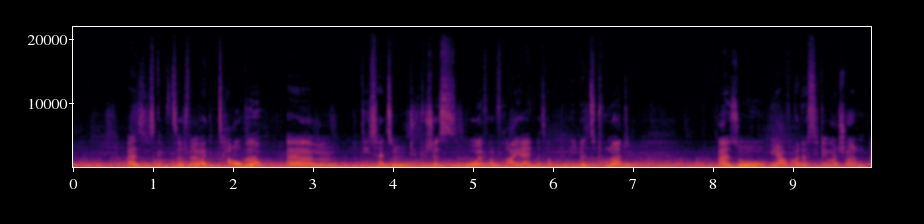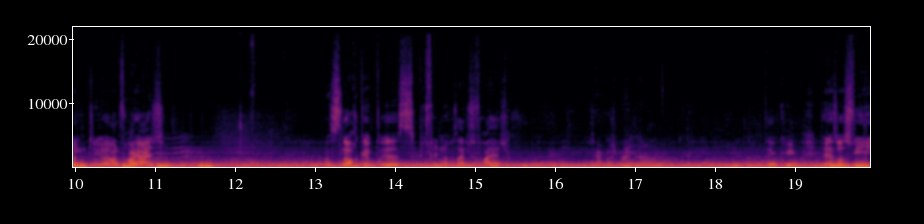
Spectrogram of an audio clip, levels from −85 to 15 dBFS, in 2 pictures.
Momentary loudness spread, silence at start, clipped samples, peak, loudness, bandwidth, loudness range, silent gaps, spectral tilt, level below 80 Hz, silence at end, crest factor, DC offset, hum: 11 LU; 0 s; under 0.1%; -6 dBFS; -25 LUFS; 16 kHz; 7 LU; none; -7 dB/octave; -40 dBFS; 0 s; 18 dB; under 0.1%; none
